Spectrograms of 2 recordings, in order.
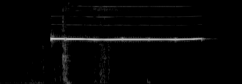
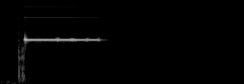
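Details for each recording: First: Older First Alert smoke alarm, same as SA76RC, 9-volt battery possibly weak: a single steady high-pitched tone for about a second and a half, apparently set off by the cover leaning on the test button. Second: Montgomery Ward smoke alarm, BRK-made version of a 79R, test button: one shrill, steady high tone under a second, then quiet; sounds just like a 79R, normal test.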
